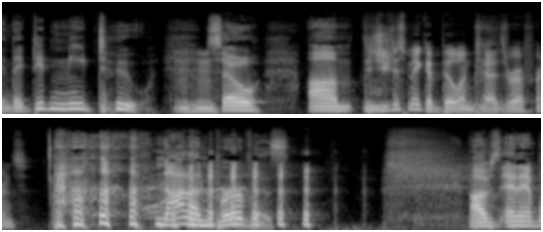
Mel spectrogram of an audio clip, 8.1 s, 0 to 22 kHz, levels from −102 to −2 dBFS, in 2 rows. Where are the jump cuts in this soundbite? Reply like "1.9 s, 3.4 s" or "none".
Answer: none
